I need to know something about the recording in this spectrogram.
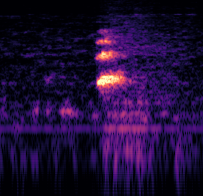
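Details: Single short, bright yelp from a blenheim Cavalier King Charles Spaniel puppy in a litter of five kept in an indoor home puppy pen, over a steady low hum.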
